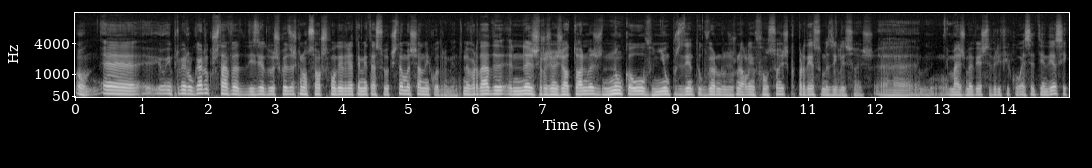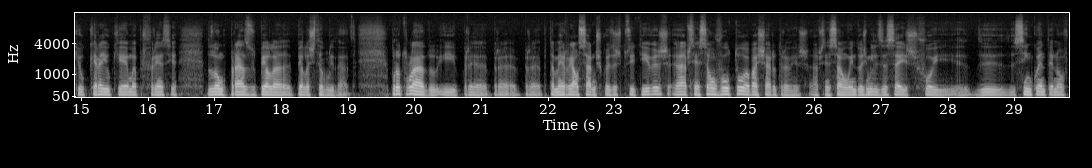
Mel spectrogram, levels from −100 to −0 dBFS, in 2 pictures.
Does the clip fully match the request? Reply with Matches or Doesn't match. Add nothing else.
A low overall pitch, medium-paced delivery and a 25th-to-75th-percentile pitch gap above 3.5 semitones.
Doesn't match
